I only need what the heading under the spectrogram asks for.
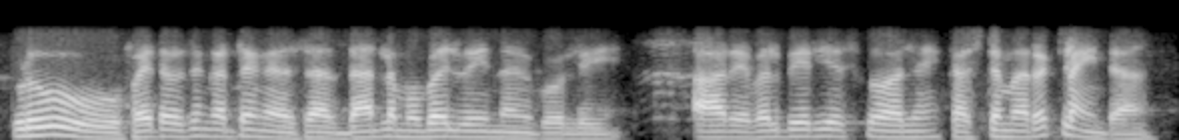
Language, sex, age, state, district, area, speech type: Telugu, male, 18-30, Telangana, Yadadri Bhuvanagiri, urban, conversation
